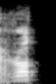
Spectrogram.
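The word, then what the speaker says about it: רות: En hebreo se pronuncia Rot y significa amiga.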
